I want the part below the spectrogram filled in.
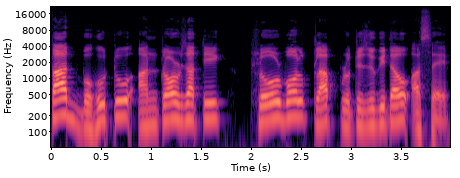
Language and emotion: Assamese, neutral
